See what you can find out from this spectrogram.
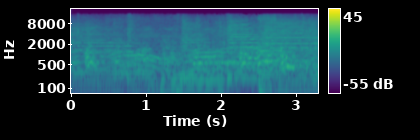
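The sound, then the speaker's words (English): Several short, yappy barks from two dogs, Jack and Lucky, barking together on a balcony, fairly loud, mixed in with a busy background of tonal music and voices over about three seconds. “Jack crawls onto the balcony and barks with Lucky.”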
